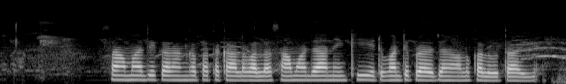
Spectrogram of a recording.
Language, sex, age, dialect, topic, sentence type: Telugu, female, 31-35, Telangana, banking, question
